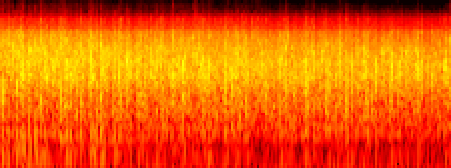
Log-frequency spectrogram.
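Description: Radio studio audience applauding steadily after the star is introduced.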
